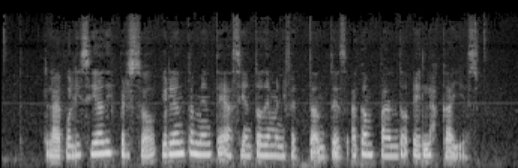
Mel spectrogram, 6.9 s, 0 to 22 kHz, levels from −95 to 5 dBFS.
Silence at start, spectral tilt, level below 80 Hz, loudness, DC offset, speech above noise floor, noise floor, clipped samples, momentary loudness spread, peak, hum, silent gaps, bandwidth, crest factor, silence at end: 0.6 s; -6 dB/octave; -56 dBFS; -21 LUFS; under 0.1%; 36 dB; -56 dBFS; under 0.1%; 7 LU; -6 dBFS; none; none; 15.5 kHz; 16 dB; 0.55 s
